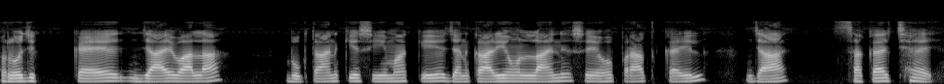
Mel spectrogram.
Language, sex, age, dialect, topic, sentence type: Magahi, male, 60-100, Western, banking, statement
